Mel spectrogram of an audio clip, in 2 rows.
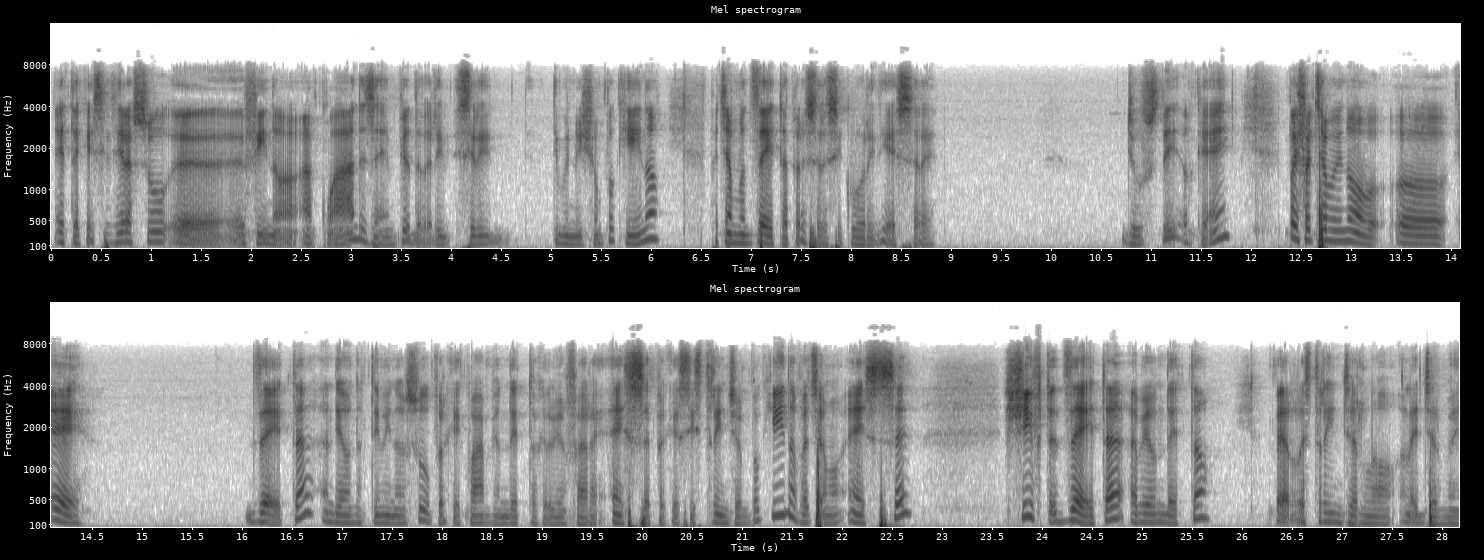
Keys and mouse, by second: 10.3-12.7 middle drag, 13.3 e, 17.7-21.7 drag, 21.7 s, 27.3-28.1 drag.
